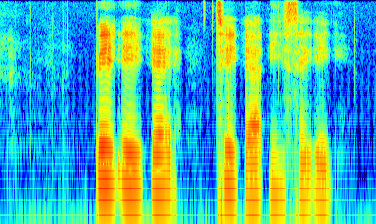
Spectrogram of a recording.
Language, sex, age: Danish, female, 18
